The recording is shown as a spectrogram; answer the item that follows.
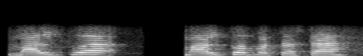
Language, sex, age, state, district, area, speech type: Odia, female, 45-60, Odisha, Angul, rural, conversation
